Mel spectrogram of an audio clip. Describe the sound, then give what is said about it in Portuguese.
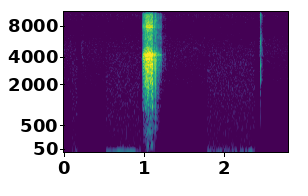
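Keyboard typing and button clicking, which exited a Skype call, in short bursts of rapid clatter, broken by one louder, sharper click in the middle and a final quick tap, with no voices. “Dá pra ouvir você digitando.”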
